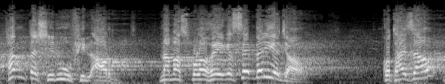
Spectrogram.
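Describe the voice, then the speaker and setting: A raised, projected voice over noticeable background noise. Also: man. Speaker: Islamic preacher. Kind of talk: Islamic sermon (waz).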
